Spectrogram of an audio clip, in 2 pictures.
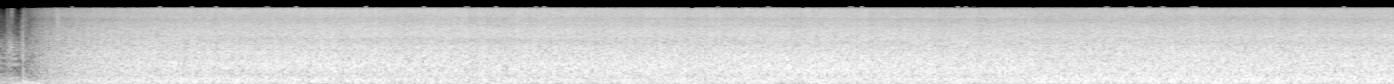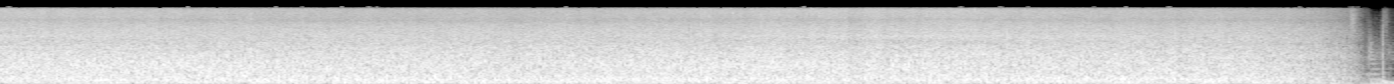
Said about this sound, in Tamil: மலைப்பாதை படிக்கட்டுகளில் தண்ணீர் ஆர்ப்பரித்து கொட்டியதால்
